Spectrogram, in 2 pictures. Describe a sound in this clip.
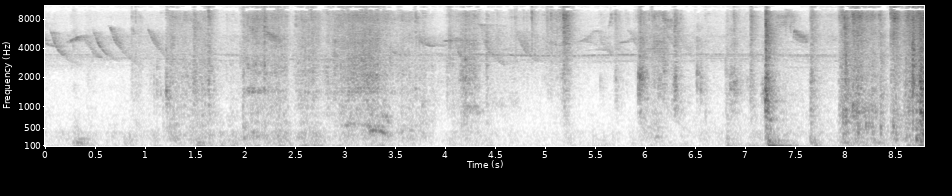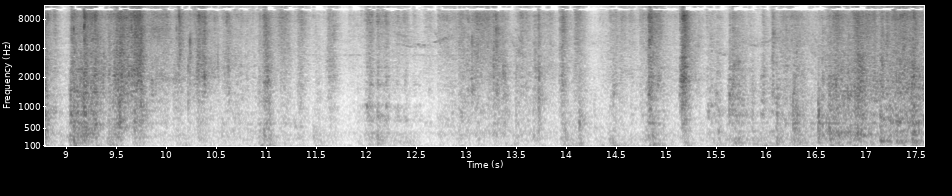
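A wood fire crackles and pops in a stove.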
